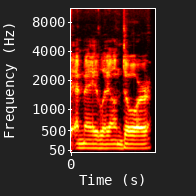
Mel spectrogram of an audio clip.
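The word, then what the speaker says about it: Aimé Leon Dore: So I wrote up the there's going to be different pronunciations of this brand. I'm going to say M.A. Leon d'Or.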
